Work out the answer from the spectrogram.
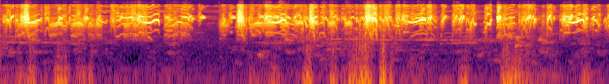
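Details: Sogon, the olive-backed sunbird, male, calling a rival: thin high chirps and wavering whistled slurs repeated irregularly, with soft low bumps in the background.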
